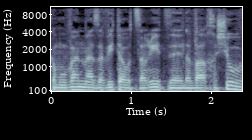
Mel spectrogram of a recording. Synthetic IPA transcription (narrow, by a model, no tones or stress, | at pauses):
kamuvanmeazavitaot͡saʁit̪zed̪avaʁχaʃuv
